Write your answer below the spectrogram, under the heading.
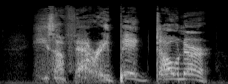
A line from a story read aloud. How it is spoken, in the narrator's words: whispered Smith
